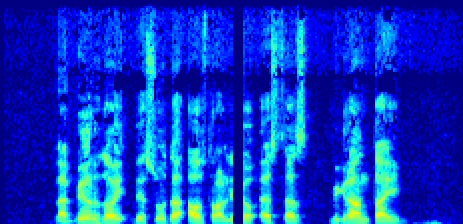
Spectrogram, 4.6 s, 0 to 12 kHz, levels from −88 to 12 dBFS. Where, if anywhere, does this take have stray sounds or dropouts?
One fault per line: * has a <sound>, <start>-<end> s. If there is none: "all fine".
* has a dropout, 2.3-2.4 s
